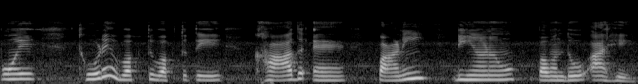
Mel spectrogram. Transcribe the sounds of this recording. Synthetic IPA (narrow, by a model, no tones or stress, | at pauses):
poːɪt̪ʰoːɽeʋɐkt̪ʊʋɐkt̪ʊ̆t̪e | kʰaːd̪ʱɛ̃ː | paːɽ̃i | ɗĩːəɽ̃o | pɐʋə̃nd̪oʔaːɦeː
